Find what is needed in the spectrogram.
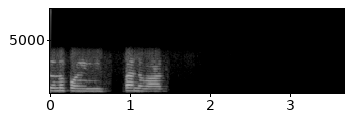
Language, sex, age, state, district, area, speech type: Dogri, female, 18-30, Jammu and Kashmir, Reasi, rural, conversation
